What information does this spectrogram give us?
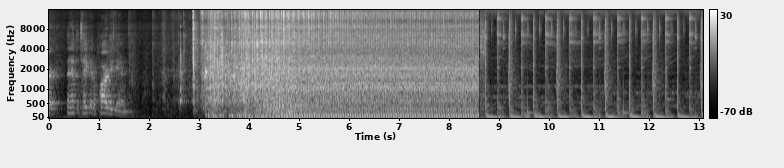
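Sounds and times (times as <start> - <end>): snowblower engine starting and running: 2.9 - 8.6.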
